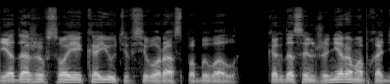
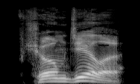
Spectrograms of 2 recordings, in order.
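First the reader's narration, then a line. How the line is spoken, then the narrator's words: Angry bark. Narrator (Russian): зло рявкнул я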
